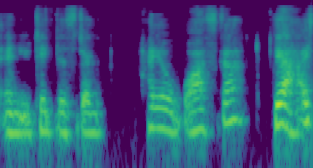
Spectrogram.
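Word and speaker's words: ayahuasca: or South America and you take this drug, Hawasa.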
